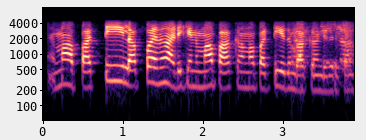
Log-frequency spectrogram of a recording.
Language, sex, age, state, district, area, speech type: Tamil, female, 30-45, Tamil Nadu, Madurai, urban, conversation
